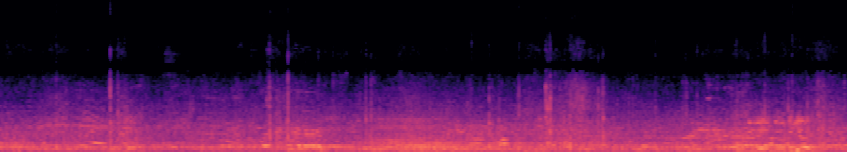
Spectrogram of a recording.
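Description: Ice hockey arena crowd: a steady hubbub of spectators talking around the seats, with a few sharp clicks from sticks and puck in the play on the ice.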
